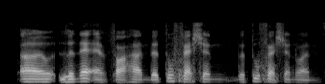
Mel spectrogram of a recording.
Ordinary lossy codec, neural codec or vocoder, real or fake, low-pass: none; codec, 24 kHz, 6 kbps, HILCodec; fake; 7.2 kHz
